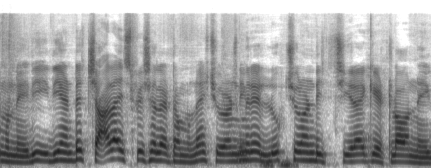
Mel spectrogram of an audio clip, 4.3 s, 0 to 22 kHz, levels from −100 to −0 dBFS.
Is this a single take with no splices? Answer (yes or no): no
